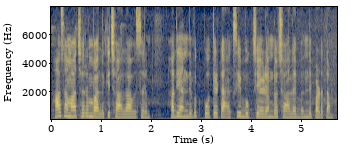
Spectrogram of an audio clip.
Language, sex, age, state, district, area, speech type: Telugu, female, 18-30, Telangana, Jangaon, urban, spontaneous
